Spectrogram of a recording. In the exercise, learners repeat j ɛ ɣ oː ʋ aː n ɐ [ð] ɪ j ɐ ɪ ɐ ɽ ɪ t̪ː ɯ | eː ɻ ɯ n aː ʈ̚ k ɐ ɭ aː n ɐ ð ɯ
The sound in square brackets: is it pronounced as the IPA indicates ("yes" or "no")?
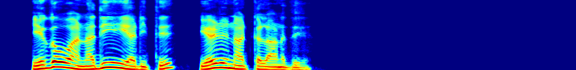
yes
